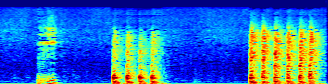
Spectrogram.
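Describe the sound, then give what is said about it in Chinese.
Knocking on a door comes in two separate bursts of a few sharp raps each, with a short pause between them. A brief softer sound comes before the first burst. “敲门。”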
